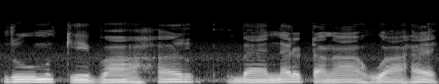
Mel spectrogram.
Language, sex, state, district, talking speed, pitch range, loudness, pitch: Hindi, male, Bihar, Kaimur, 95 wpm, 100-115 Hz, -14 LUFS, 105 Hz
